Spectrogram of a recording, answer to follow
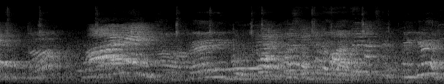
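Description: A group of young children's voices talking and calling out, several at once.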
